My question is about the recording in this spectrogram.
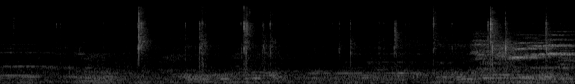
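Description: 3x3 mirror cube being turned by hand: irregular plastic clicks and clacks as its layers snap round, a few louder than the rest.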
